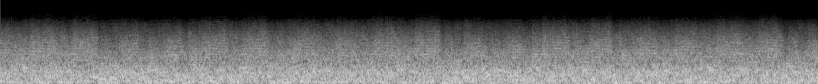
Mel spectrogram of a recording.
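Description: Heavily processed, slowed and layered remix audio: a loud, dense, steady roar with no clear tune, beat or voice.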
